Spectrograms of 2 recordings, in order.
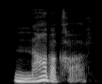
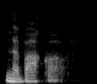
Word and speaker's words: Nabokov: It's not Nabokov, it's Nabokov.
